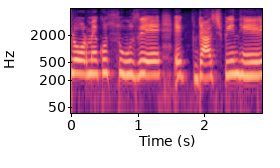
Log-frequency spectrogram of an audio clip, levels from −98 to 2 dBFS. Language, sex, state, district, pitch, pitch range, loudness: Hindi, female, Bihar, Samastipur, 265 Hz, 255-280 Hz, -15 LUFS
